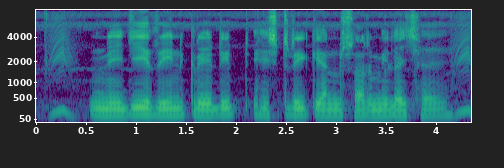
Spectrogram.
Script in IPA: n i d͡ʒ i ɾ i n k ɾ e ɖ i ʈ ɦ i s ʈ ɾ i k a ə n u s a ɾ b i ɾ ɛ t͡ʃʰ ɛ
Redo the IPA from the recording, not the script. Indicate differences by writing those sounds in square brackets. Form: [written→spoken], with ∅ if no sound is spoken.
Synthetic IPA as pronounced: n i d͡ʒ i ɾ i n k ɾ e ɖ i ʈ ɦ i s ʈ ɾ i k [a→e] ə n u s a ɾ [b→m] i [ɾ→l] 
